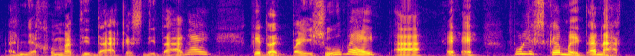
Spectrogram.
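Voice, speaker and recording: An actor playing a boastful, hard-drinking old father in a radio comedy drama, halting and mumbling with chuckles and filler sounds. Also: mid-range voice, huge pitch swings, sharp tone, dry recording, full character voice. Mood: sheepish. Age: older.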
